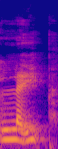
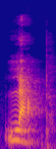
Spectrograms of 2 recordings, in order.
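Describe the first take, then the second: First: The vowel is long, like the letter name. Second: The vowel is short, as in cat. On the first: The speaker calls it wrong. "It's not lape" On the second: The speaker calls it right. "making a short vowel sound"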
